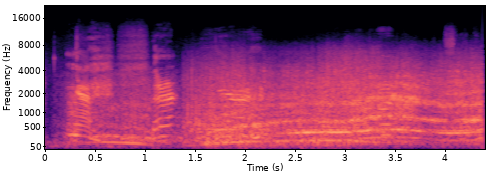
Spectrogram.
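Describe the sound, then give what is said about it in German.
A car engine revs hard in a few rising bursts, then roars steadily as the wheels, stuck in mud, spin and churn, loud and continuing without letup, in a tropical rainforest. “Die Räder stecken im Schlamm fest.”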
